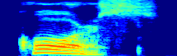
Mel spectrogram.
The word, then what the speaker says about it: course: How do you pronounce this word? Course. Course. Course. If you see curse, it's like you will die. You touch that needle, yes, so you are cursed.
